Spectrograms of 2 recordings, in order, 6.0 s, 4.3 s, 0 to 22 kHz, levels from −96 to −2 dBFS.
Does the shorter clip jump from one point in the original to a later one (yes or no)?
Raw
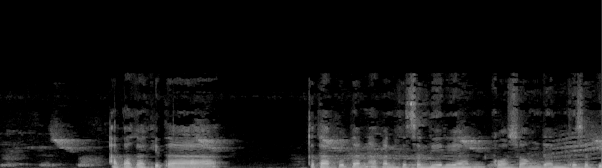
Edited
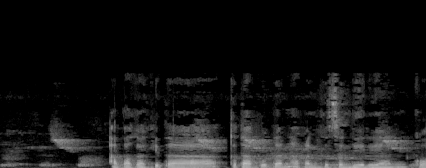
yes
